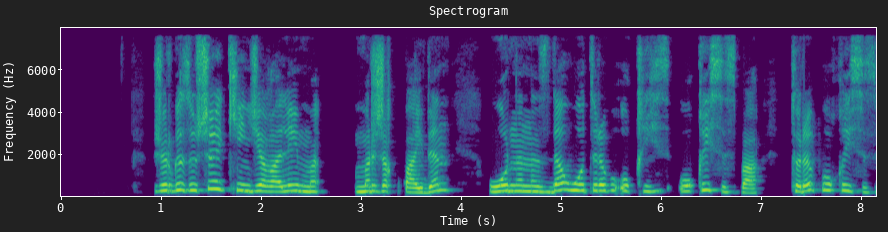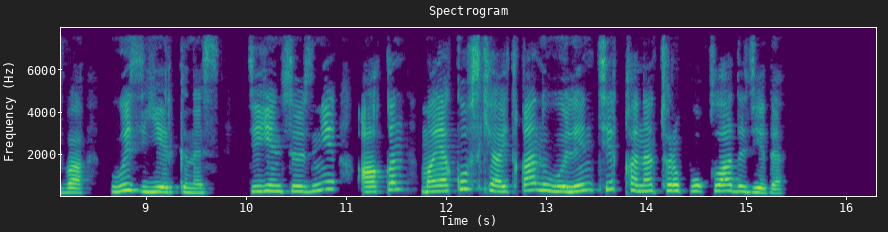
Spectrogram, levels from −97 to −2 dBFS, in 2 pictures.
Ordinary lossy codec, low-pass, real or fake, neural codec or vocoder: none; none; real; none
